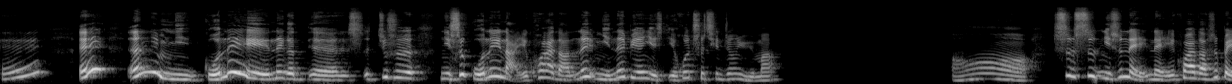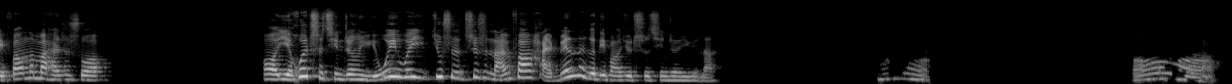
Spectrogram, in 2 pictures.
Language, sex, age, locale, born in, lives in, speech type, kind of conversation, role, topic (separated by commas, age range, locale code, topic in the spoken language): Chinese, female, 35-39, zh-CN, China, United States, conversation, podcast, host, 你认为哪道菜最能代表你的文化？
